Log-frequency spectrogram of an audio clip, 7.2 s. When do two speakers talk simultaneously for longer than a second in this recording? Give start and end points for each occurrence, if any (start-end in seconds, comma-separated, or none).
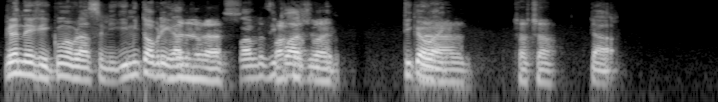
1.6-3.4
